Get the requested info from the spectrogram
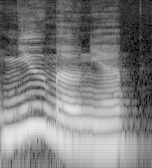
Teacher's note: with pneumonia, you don't pronounce the P, but you just start with the N and you say pneumonia.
